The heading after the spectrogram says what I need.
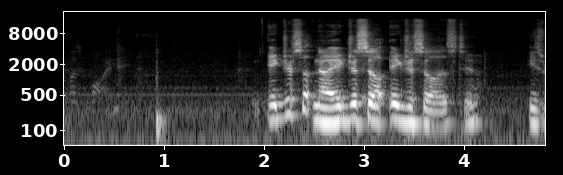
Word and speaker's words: Yggdrasil: Yggdrasil is spelled with two Y's at the beginning to make the I sound.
